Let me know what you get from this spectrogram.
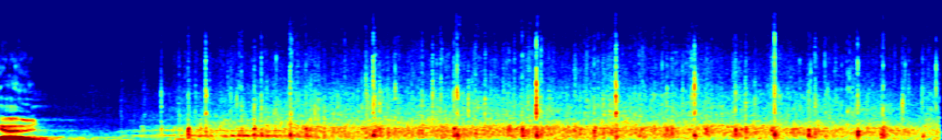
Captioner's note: applause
